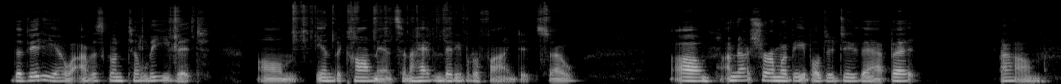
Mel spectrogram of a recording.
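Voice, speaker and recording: A middle-aged woman with a raspy voice after an illness, chatting casually and rambling a little while she shows how to make a beaded bracelet. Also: lowish voice. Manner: chatty, rambling, self-deprecating. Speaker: beading video host. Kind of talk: casual tutorial chat.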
